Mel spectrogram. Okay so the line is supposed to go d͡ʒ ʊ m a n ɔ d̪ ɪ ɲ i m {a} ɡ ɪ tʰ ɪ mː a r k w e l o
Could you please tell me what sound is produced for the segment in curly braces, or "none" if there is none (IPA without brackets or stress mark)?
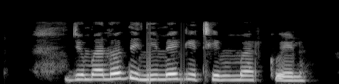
e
